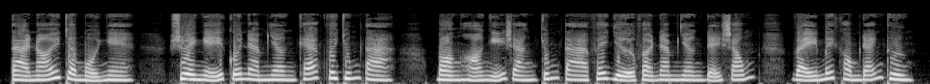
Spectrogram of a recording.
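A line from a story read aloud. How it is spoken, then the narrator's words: Laughing loudly. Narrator (Vietnamese): Đường đại phu nhân cười lớn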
